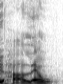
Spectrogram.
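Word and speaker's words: Hallel: que nós falamos que são os salmos de ralel. Ralel se escreve H a L e L e significa louvar a Deus.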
